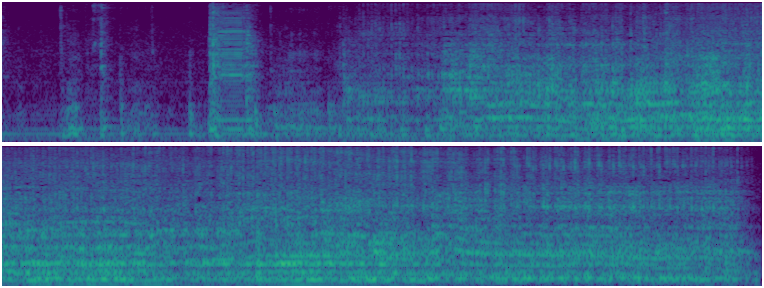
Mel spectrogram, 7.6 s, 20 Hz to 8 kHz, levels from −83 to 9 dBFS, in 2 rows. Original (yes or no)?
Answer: yes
